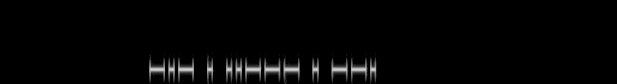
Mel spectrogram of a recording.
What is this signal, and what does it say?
Morse code, heard as a keyed tone, about 25 wpm, 700 Hz. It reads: KE2EG
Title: USA Call Signs - 5 Characters - Repeated 2x - 25wpm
